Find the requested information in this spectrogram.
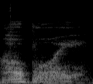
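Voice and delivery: breathy whispered groan. Retold or imitated. Face palm moment, whispered oh boy. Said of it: "you go".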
